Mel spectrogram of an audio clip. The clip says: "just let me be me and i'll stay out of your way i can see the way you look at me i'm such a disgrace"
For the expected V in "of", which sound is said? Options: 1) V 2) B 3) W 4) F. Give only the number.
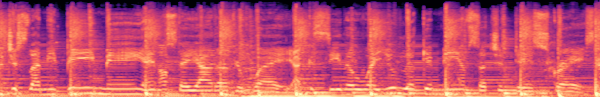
1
